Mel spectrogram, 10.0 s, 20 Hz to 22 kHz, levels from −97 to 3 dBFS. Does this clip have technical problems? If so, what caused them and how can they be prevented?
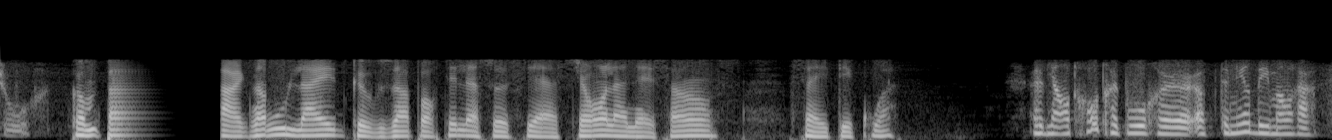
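Yes, there are four clear problems, all heard through a narrowband call path that cuts everything above 4 kHz, which fits G.711 mu-law at 64 kbps.

Call audio freeze, 0.84 to 1.68 s: the sound stalls and the last bit is stretched into a fading buzz that drops to silence for roughly 0.39 s before picking up where it left off. That's an 0.82 s hole inserted into the audio, with nothing lost. The likely cause is packets held up in the network so the jitter buffer ran dry. A steadier network path, or a larger minimum jitter buffer on links known to stall, would prevent it.

Skip ahead, 1.98 to 2.01 s: playback jumps forward almost seamlessly, and about half a second of audio is simply gone, with the two sides butted together. That stretch was dropped, either on the way or by an overflowing jitter buffer, while later audio was already waiting. Smoothing the delivery of late packets, or letting the buffer drain gradually instead of dropping a chunk, would prevent it.

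Jitter buffer slow-down, 2.19 to 6.34 s: the audio plays at about 88% speed at unchanged pitch, with drawn-out sounds, because the receiver repeated pitch periods over and over to add roughly 506 ms of reserve. Keeping the buffer from running low, with a steadier link or a slightly higher standing delay, would avoid the need to stretch.

Jitter buffer speed-up, 7.41 to 9.77 s: now it runs at about 130% speed, same pitch, sounding hurried. Around 0.7 s of short pitch-period slices was cut out to shrink an overfull buffer. Preventing bursty packet arrival, or capping how aggressively the buffer compresses, would keep this in check.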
